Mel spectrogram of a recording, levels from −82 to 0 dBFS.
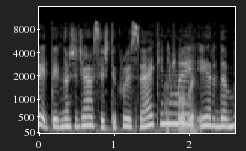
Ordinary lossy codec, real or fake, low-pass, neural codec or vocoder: MP3, 48 kbps; real; 9.9 kHz; none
